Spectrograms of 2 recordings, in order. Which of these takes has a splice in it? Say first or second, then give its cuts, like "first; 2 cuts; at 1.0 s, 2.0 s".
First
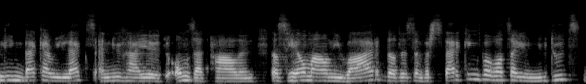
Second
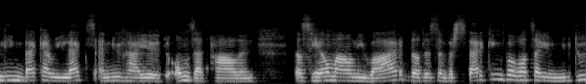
first; 1 cut; at 2.6 s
